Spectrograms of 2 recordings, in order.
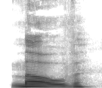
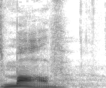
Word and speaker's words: mauve: So mauve is mauve. Yeah, mauve. It once rhymed with stove, but now the AU is son of. So it's mauve.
